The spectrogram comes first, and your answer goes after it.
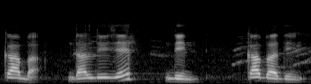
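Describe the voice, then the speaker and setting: Slow man drilling letter sounds. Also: a little high, highs cut off, a little hiss or hum. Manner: chants letter names and vowel marks in a steady repeating drill. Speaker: Arabic reading teacher. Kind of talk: slow spelled-out recitation lesson.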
